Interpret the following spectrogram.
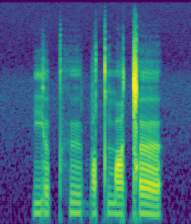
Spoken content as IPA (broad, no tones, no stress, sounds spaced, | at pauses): j ø pʰ ʉ b ɛ tˤ m æ ǀ œ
